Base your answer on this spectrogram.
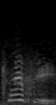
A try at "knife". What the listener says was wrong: No, the word is knife. K is the silent letter. K is always silent in front of N.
